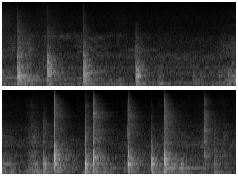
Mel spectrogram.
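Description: A toddler beating a small red toy drum with a drumstick: about ten uneven, sharp strikes with short pauses, coming quicker past the middle.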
